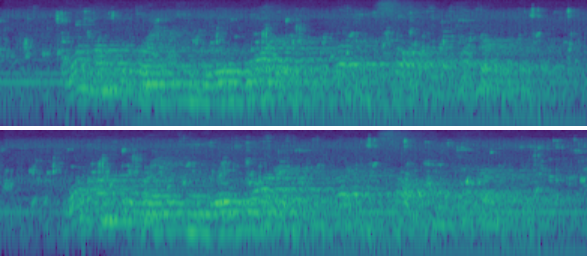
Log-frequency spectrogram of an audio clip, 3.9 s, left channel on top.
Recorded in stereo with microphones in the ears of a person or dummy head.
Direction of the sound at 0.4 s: 35° left (ahead or behind).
